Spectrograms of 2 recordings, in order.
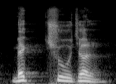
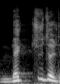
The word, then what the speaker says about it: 맥추절: 보리를 50일 만에 거두었다 해서 오순절, 보리를 거두었다 해가지고 맥추절. 아까 우리 오순자사님 잘못 발음하면요 맥주절 될 뻔했습니다. 맥추절, 보리를 거두어 드린 그 절기.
